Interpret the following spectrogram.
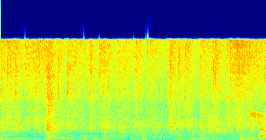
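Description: Broth boiling hard in small hot pots over gas flames: a steady bubbling, sizzling hiss with a few small clicks in it.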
